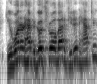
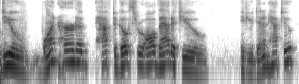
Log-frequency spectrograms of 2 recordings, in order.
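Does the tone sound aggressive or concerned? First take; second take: aggressive; concerned. First: It is said in a mean, aggressive tone. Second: It is said in a gentle, concerned tone. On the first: The speaker is pressuring the person. The speaker calls it wrong. "That's mean. That's aggressive" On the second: The speaker cares about the person's situation. The speaker calls it right. "Did you hear my tone?"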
